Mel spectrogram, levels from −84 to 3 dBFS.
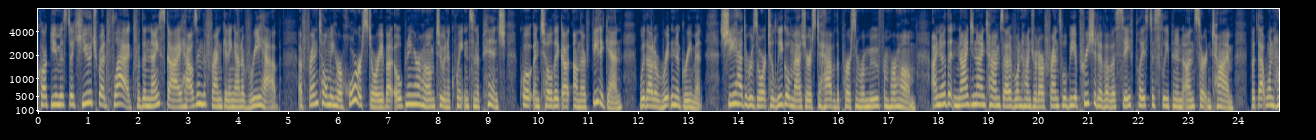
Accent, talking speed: American, 210 wpm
